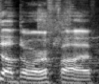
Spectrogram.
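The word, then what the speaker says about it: Eldora V: Is it your pronounced 5 though? Oh, it is Eldora 5.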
